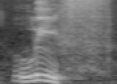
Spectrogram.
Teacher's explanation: leave this last word leave is very different from the word Leaf like from a tree which has an unvoiced F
